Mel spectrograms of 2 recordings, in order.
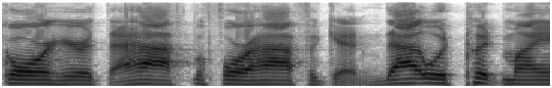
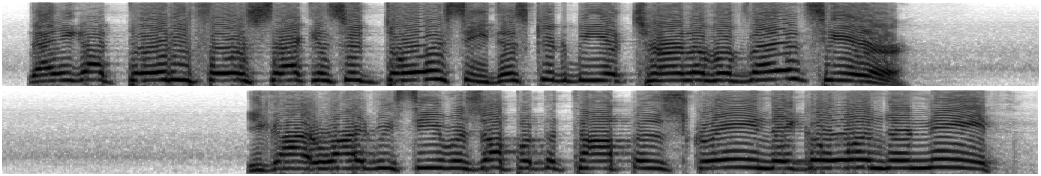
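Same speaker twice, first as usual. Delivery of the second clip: higher-pitched, driving commentary; live play-by-play; 7 semitones higher, 7 dB louder than usual. Real, not acted. Streamer calling the last seconds before half, urgent play-by-play. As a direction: push the call forward with urgency.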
